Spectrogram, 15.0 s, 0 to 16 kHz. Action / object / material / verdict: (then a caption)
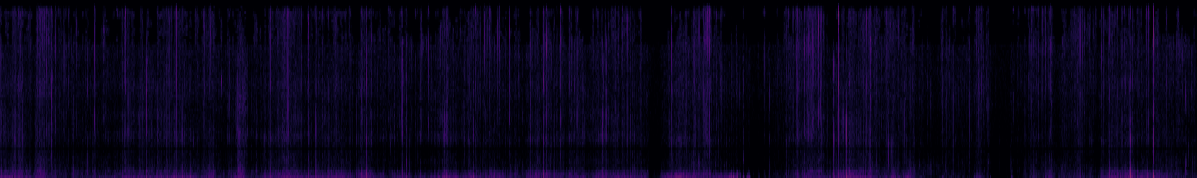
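scrape / foam microphone windscreen / foam / none. Long red nails scratch and rub a small blue foam windscreen on a recorder's microphone capsule while the other hand holds it steady. The result is a close, muffled, low rumbling rustle of dense scratches, mostly deep and dull with little brightness. It pauses briefly around 8, 9.5 and 12.5 seconds before resuming.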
